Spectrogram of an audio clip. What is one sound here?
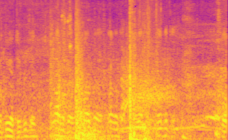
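A heavy blade strikes with a thud.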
